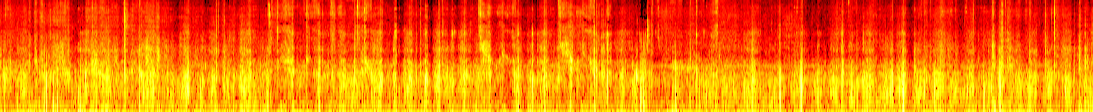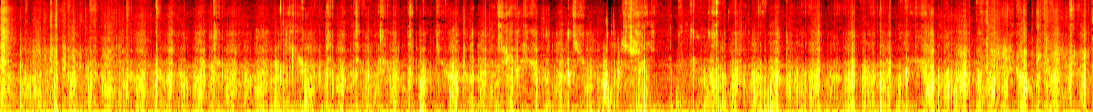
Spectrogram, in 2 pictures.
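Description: A person biting and chewing ice close to the microphone: dense, unbroken crunching with no pauses.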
